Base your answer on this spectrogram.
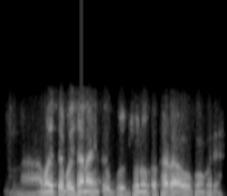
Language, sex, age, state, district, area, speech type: Odia, male, 45-60, Odisha, Dhenkanal, rural, conversation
